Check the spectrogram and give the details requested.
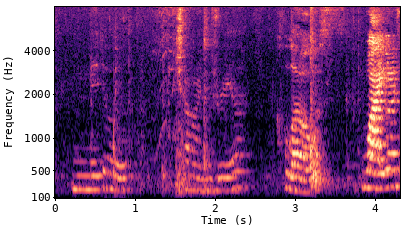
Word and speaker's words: mitochondria: I think it's pronounced mitochondria. Close. Why? You want to take a guess? Microchondria. It's actually pronounced mitochondria.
